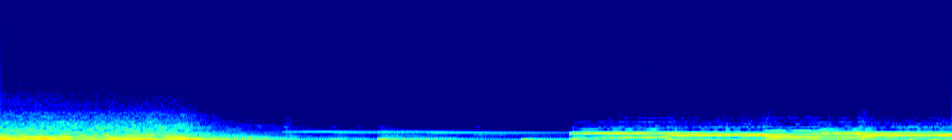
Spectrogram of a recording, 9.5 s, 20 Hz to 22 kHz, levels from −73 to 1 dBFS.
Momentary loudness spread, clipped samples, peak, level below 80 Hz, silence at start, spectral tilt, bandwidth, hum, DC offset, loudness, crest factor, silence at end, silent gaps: 16 LU; under 0.1%; -18 dBFS; -46 dBFS; 0 s; -8 dB/octave; 9.8 kHz; none; under 0.1%; -31 LUFS; 14 dB; 0 s; none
